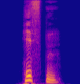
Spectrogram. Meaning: inflection of hissen: 1. first/third-person plural preterite 2. first/third-person plural subjunctive II
- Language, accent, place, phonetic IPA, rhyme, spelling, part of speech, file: German, Germany, Berlin, [ˈhɪstn̩], -ɪstn̩, hissten, verb, De-hissten.ogg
